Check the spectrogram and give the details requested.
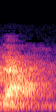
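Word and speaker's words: Daugh: Not really in his name, he's a German, D-A-U-G-H, and I pronounce it Dow, see.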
